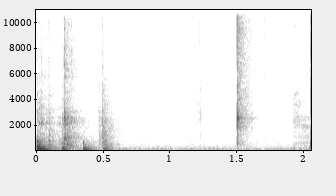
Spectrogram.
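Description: Light knocks and taps of small objects handled on a tabletop cutting mat in the first half second, then a single sharp click about a second and a half in, over a faint steady hum.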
